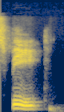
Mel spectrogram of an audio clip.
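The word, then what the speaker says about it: Spite: 2.3 is called the speed plateau it's named after two french astronomers whose name is spelled s-p-i-t-e and it's pronounced speed okay and you can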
